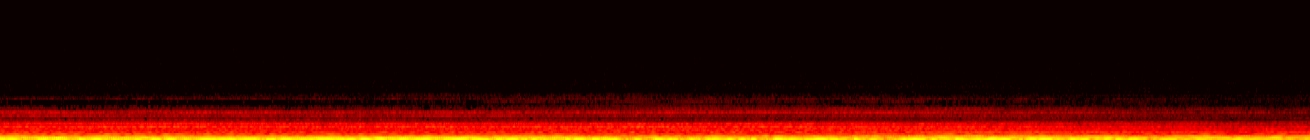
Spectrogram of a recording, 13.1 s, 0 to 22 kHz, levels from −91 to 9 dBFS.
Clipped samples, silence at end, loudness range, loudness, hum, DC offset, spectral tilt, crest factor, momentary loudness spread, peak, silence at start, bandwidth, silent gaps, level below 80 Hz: under 0.1%; 0 s; 2 LU; -22 LUFS; none; under 0.1%; -10.5 dB/octave; 12 dB; 5 LU; -10 dBFS; 0 s; 4.7 kHz; none; -58 dBFS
